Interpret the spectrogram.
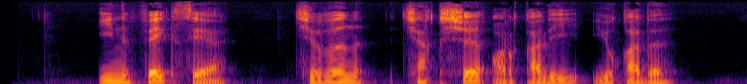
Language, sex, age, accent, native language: Uzbek, male, 18-24, Toshkent viloyati, Uzbek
